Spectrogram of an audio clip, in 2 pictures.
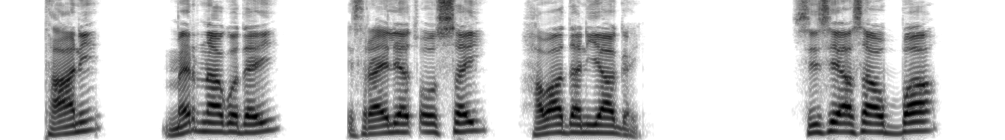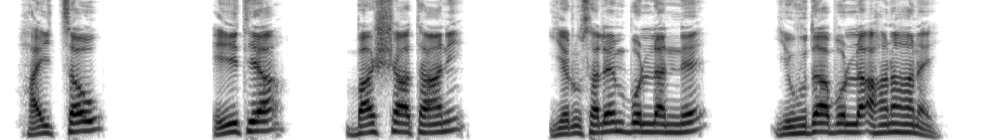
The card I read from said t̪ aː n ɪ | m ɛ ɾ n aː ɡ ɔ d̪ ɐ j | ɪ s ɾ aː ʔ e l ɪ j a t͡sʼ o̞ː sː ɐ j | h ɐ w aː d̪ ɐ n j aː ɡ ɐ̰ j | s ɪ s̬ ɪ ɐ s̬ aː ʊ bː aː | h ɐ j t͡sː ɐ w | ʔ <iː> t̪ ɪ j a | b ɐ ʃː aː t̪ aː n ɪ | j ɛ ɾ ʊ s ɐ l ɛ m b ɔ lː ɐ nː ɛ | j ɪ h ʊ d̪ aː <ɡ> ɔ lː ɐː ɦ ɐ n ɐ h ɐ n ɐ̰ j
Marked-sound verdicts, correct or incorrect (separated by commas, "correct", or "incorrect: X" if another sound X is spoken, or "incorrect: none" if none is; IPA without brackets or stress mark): correct, incorrect: b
